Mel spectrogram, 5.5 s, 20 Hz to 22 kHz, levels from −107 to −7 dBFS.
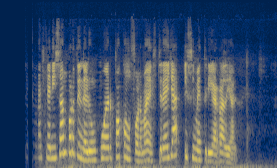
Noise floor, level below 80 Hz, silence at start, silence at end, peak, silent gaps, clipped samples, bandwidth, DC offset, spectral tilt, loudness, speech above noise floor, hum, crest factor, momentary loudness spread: -54 dBFS; -50 dBFS; 0.75 s; 0.65 s; -6 dBFS; none; under 0.1%; 13 kHz; under 0.1%; -3 dB/octave; -23 LUFS; 31 dB; none; 20 dB; 8 LU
